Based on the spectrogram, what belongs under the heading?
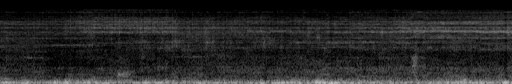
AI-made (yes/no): yes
